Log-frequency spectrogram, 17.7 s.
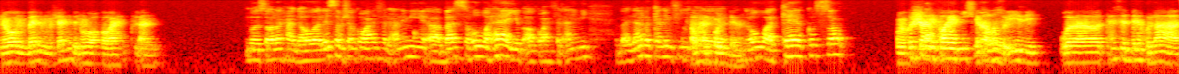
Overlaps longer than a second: present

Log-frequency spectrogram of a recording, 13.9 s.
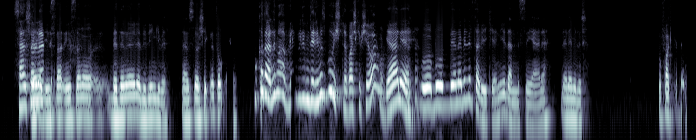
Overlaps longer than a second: none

